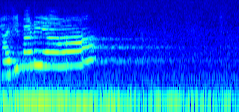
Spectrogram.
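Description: A high-pitched synthetic, vocaloid-style voice ends the opening jingle with one drawn-out note that rises and then holds for just under a second. After it only a faint low hum is left.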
